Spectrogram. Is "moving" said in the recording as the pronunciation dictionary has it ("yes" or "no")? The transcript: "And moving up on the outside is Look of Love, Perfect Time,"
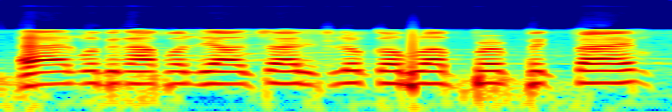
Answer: yes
